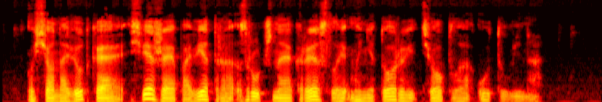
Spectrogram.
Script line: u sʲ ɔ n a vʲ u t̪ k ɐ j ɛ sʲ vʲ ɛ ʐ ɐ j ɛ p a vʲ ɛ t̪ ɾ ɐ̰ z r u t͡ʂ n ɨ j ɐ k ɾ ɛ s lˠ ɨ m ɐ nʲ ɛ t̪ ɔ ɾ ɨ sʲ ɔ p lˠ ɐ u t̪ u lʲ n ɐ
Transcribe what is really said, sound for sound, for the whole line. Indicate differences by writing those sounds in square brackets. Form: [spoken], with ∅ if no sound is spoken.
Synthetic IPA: u sʲ ɔ n a vʲ u t̪ k ɐ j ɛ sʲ vʲ ɛ ʐ ɐ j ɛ p a vʲ ɛ t̪ ɾ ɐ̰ z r u t͡ʂ n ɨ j ɐ k ɾ ɛ s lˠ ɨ m ɐ nʲ [i] t̪ ɔ ɾ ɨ [t͡sʲ] ɔ p lˠ ɐ u t̪ u lʲ n ɐ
